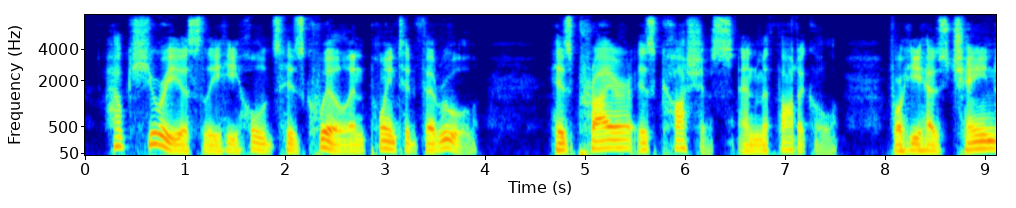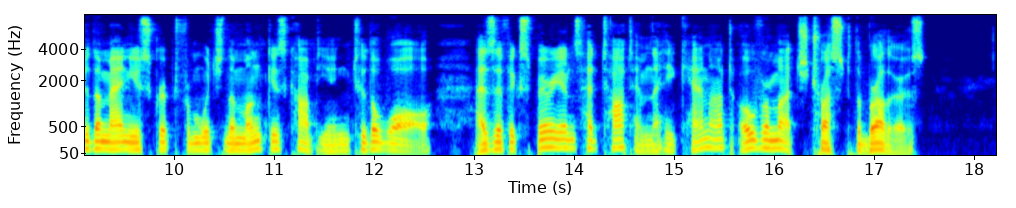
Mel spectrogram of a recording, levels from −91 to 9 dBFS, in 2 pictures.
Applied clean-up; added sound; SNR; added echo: none; none; none; none.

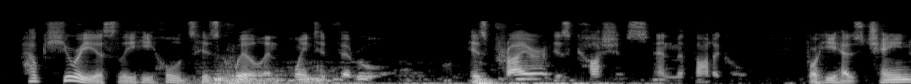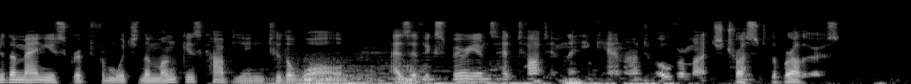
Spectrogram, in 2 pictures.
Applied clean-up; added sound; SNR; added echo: classical method Wiener filter.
